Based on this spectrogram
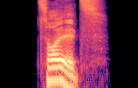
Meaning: genitive singular of Zoll
- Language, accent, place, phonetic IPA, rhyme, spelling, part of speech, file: German, Germany, Berlin, [t͡sɔls], -ɔls, Zolls, noun, De-Zolls.ogg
